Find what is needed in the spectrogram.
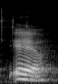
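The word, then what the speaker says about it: heir: सबसे पहला है एयर। यहाँ पर आपका जो H है वो साइलेंट रहता है, और एयर का मतलब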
